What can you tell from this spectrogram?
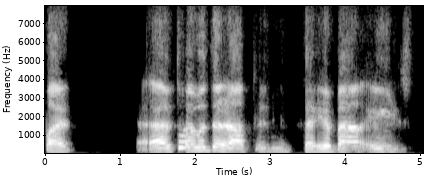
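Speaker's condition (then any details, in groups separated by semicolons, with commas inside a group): Cerebral palsy; wheelchair over the years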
